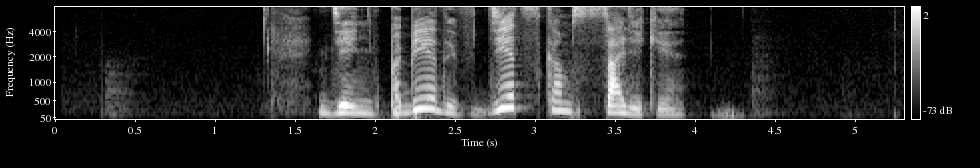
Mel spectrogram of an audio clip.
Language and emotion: Russian, positive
